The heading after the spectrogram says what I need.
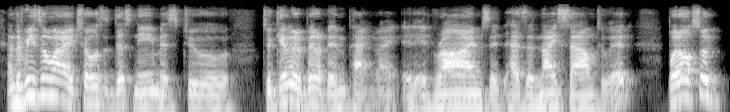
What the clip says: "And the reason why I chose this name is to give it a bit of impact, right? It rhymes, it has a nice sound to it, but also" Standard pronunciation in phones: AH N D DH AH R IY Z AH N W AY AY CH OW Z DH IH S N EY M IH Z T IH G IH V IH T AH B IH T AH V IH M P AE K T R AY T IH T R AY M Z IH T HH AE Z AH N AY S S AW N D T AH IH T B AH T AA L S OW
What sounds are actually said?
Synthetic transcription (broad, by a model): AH N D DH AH R IY Z AH N W AY AY CH OW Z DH IH S N EY M IH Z T IH G IH V IH T AH B IH T AH V IH M P AE K T R AY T IH T R AY M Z IH T HH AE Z AH N AY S S AW N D T AH IH T B AH T AA L S OW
